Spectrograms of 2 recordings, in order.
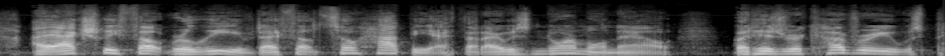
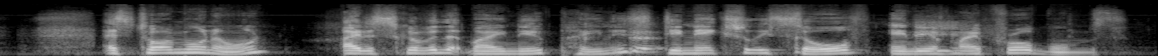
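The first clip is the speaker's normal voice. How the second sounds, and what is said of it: Put-on Australian accent. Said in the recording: “I'm going to do this in an Australian accent.”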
